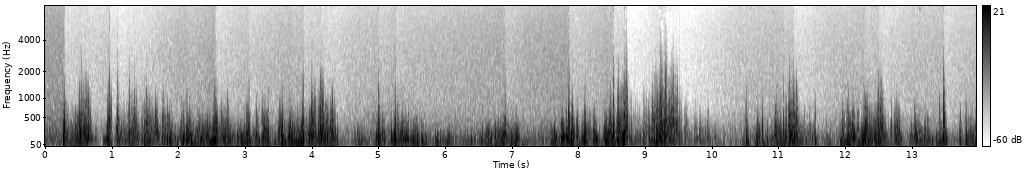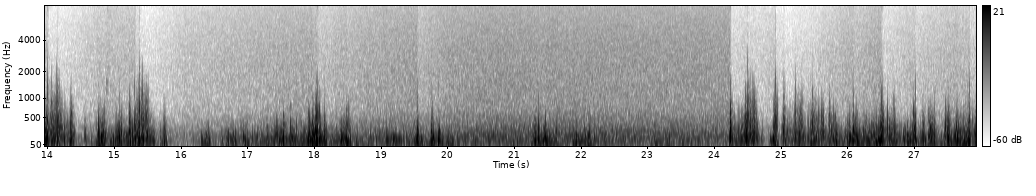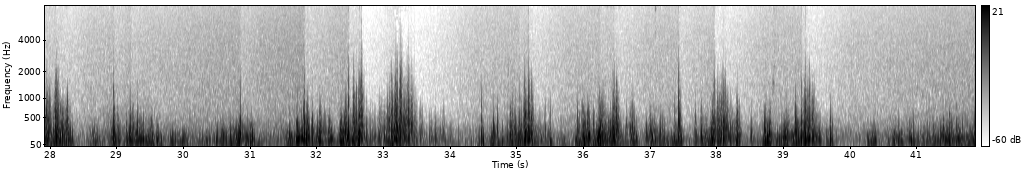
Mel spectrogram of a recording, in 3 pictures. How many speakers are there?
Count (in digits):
0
